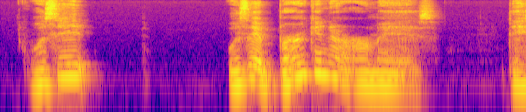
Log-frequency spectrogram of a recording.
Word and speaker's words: Hermès: But they're saying that the Hermès, I always pronounce this wrong. I be wanting to say that H, but that H is silent. Hermès finally sues Chinese manufacturers after this is getting out of control.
